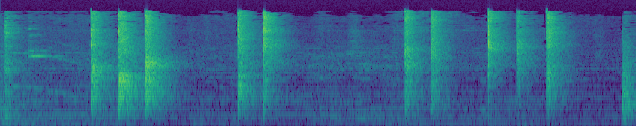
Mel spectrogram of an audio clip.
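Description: Hands clapping in a loose rhythm, mostly two quick claps at a time about once a second, over faint background music.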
